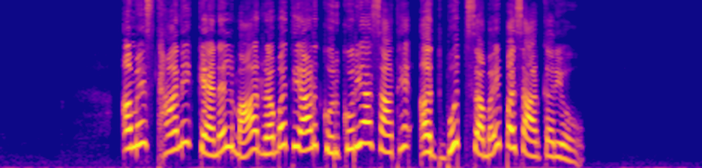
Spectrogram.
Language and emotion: Gujarati, happy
